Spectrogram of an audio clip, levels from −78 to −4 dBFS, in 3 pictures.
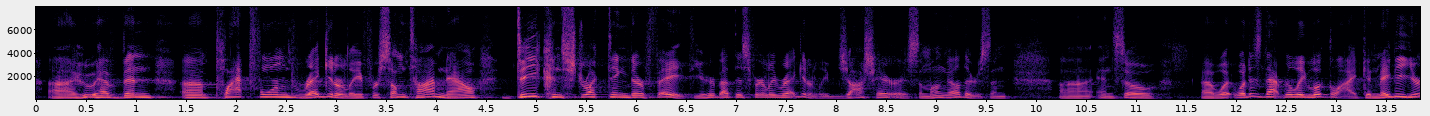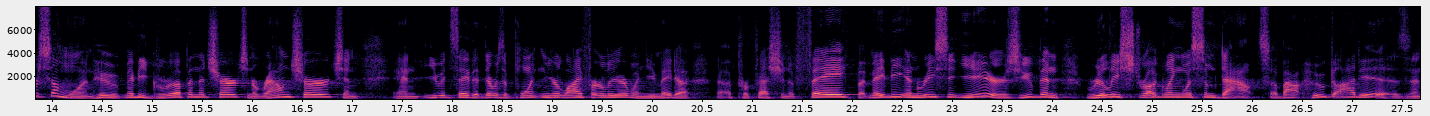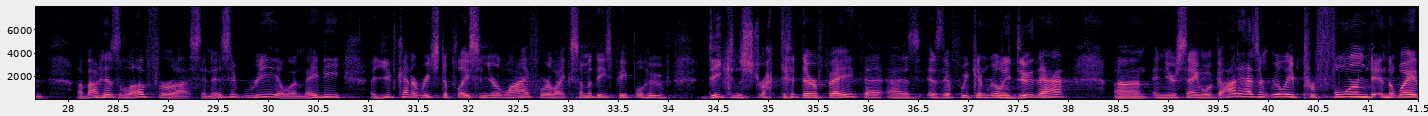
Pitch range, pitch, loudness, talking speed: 135-185 Hz, 165 Hz, -32 LUFS, 210 wpm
